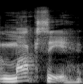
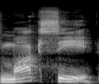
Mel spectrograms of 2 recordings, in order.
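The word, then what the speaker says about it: Moxee: It's not Moxie. It's Moxie. Think of it as two syllables.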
